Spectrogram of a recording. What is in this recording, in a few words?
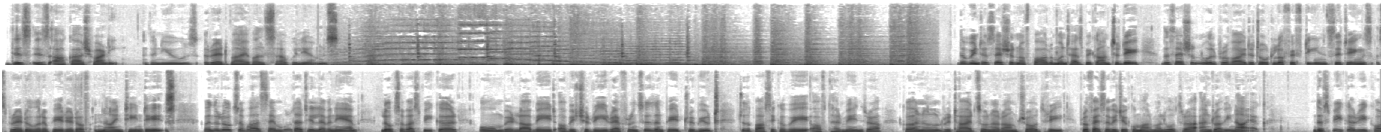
English; Larsen and Toubro Limited for acquisition of 3 cadet training ships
